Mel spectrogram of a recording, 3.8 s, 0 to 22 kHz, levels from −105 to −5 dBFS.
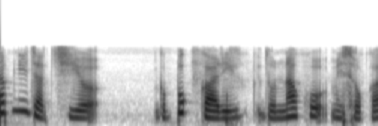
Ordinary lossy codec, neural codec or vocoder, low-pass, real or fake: none; none; 5.4 kHz; real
